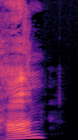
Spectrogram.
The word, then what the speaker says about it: Hans: Ich finde ja, find ja schön, dass wenn die, wenn die Amis das aussprechen, klingt es immer wie Hahn Zimmer.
